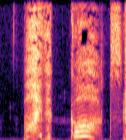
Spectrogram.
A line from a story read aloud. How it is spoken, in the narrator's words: She murmured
